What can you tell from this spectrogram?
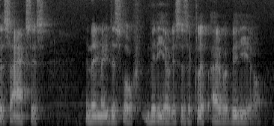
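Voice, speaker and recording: Fairly quick speech from a man in an American accent, noticeable noise in the background. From Eastern Shore of Virginia, US. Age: 70s. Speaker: local historian. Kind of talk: presentation.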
